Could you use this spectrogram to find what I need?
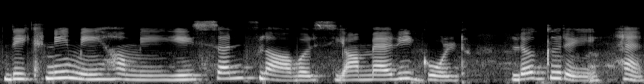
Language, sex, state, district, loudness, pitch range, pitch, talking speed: Hindi, female, Punjab, Fazilka, -12 LUFS, 210-260 Hz, 225 Hz, 95 wpm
